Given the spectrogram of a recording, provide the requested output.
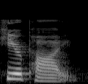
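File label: "chirpine", English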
